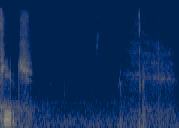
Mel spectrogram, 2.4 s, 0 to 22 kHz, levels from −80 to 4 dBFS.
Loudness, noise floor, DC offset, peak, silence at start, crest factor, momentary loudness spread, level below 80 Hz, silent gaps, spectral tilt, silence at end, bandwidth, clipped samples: -46 LUFS; -66 dBFS; under 0.1%; -26 dBFS; 0 s; 22 dB; 22 LU; -68 dBFS; none; -4 dB/octave; 0 s; 18 kHz; under 0.1%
